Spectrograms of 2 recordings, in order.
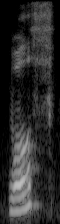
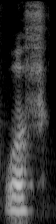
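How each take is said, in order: First: The word is said with an L sound. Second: The word is said without an L sound. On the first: "I honestly can hardly even say it that way in wolf" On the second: "I did not enunciate the L in woof"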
